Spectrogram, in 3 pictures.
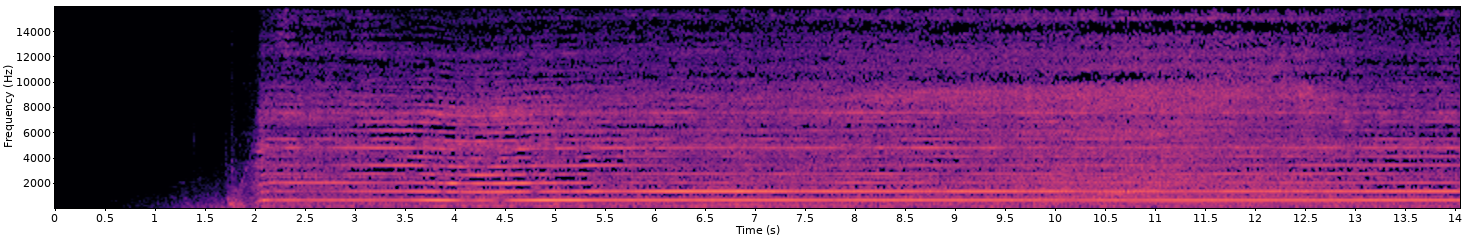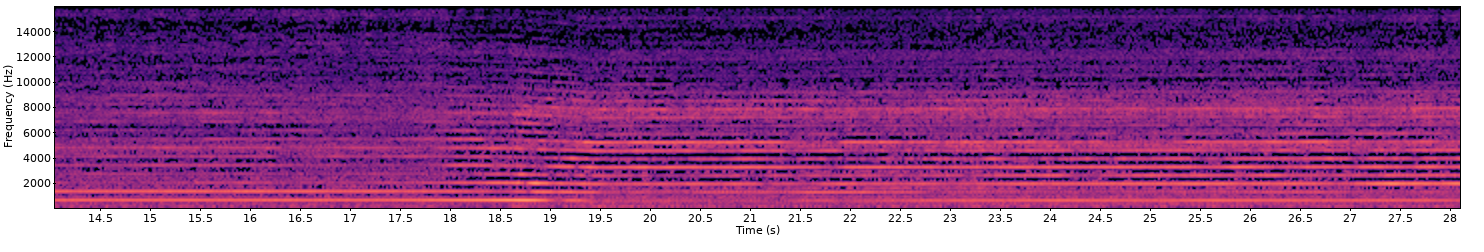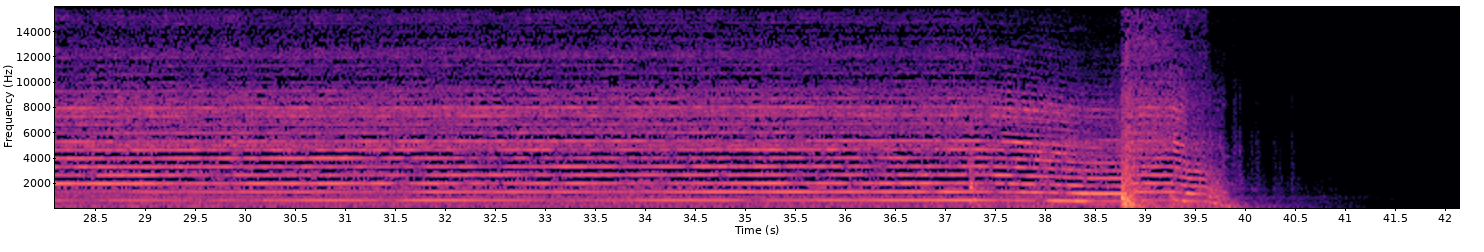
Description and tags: Nike Hercules missile being lowered from launch position. Recorded on August 2, 2008 at launch site SF-88L, one of the hundreds of US Army Nike missile batteries that formed rings around major US cities and other strategic locations from 1954-1974. Nike missiles, which could be equipped with high explosive or moderate-yield nuclear warheads, were intended as last resort defense against Soviet bomber attack.
Site SF-88L is in the Marin Headlands of California (near San Francisco) and has been preserved as a museum staffed by volunteer Nike veterans. The bunker elevator and launch platform have been restored to operating order, and visitors can watch as a missile (sans warhead, we're assured) is raised from underground and into its launch position in less than a minute.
